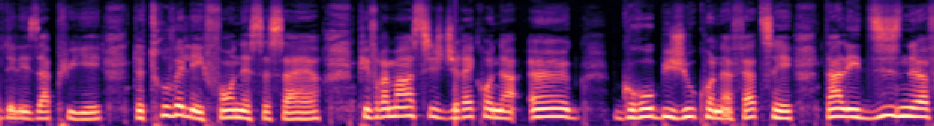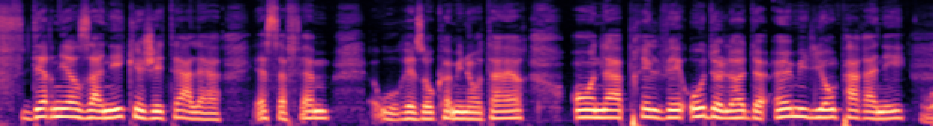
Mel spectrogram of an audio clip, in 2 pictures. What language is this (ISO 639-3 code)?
fra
